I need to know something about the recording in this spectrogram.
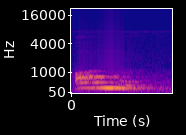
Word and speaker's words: homme: Okay, pronunciation क्या है इसका? ओम. एच साइलेंट रहता है, किसी भी वर्ड में एच आता है तो साइलेंट रहता है. ठीक है, तो प्रोनाउंसिएशन होगा इसका ओम.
